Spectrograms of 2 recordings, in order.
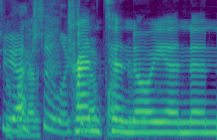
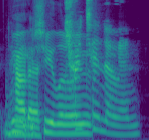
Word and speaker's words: Tretinoin: And then they prescribed me Retin-A, Tretinoin. I spent like 30 minutes trying to figure out how to pronounce this. – Tretinoin. Wait, can you please? – Yeah, I YouTubed it. – Tretinoin. – Tretinoin.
